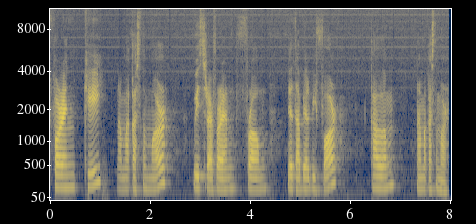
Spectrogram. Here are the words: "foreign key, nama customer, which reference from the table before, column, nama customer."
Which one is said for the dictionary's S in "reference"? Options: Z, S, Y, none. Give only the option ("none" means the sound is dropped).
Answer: none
